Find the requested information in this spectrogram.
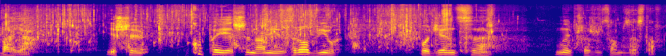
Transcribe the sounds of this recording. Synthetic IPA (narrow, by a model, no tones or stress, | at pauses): baja̰ | jɛ̰ʂt͡ʂɛkupɛjɛʂt͡ʂɛnamɲɛzɾɔbʲiw | pɔd͡ʑɛnt̪sɛ | nɔipʂɛʐut̪samzɛ̰st̪af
